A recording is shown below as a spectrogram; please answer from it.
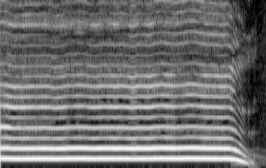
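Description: A man's voice holding one long, loud, jubilant 'aaah' on a single high note, sliding up into it at the start and dropping away just before the end.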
